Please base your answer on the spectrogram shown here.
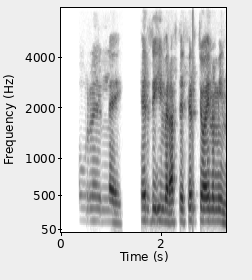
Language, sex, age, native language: Icelandic, male, 13, Icelandic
